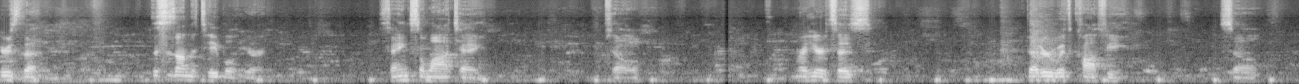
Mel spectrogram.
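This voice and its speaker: This man speaks at a very slow pace. His pitch is medium, and he has an American accent. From New Jersey / New York area, US. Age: 40s. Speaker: live streamer and author. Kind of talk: casual live stream chat. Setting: coffee shop.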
